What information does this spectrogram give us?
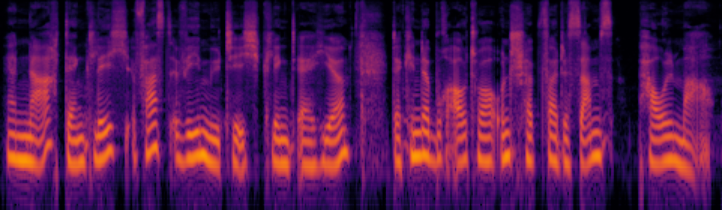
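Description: Low-voiced woman hosting, dry close sound. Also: slow pace, darkish tone, no echo. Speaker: podcast host. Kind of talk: scripted radio narration.

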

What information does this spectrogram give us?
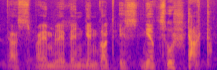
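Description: An actor playing a blunt, indignant old cavalry colonel in a classical verse radio drama. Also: male voice, lowish voice, measured pace, fairly bright tone.

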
